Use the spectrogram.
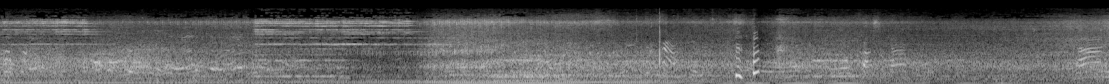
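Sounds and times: high-pitched ringing tone: 0.0 - 4.4
trucks passing on road: 0.0 - 11.0.

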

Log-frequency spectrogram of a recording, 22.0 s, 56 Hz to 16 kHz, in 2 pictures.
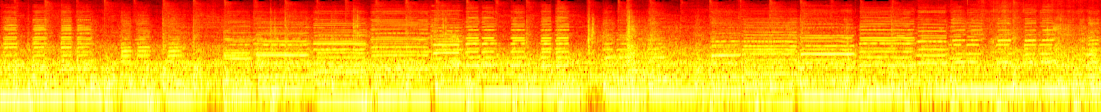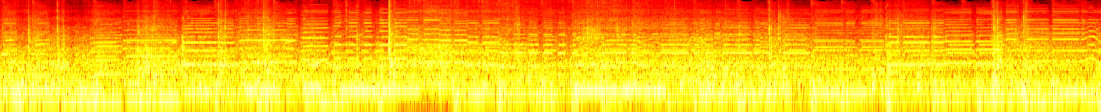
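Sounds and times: music with moving bass line: 0.0 - 22.0
skateboard clack: 0.0 - 22.0
skateboard wheels rolling: 0.0 - 22.0.

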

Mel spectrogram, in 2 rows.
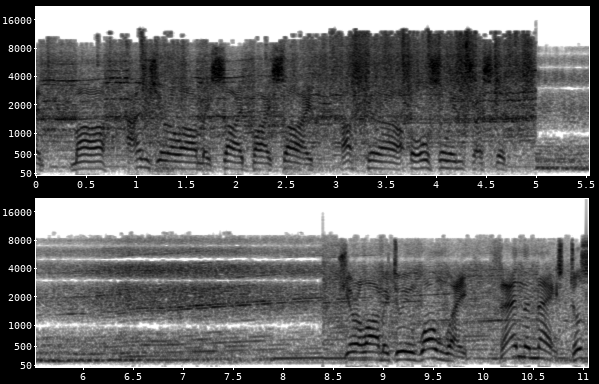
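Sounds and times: car engine at high revs: 0.0 - 11.0.

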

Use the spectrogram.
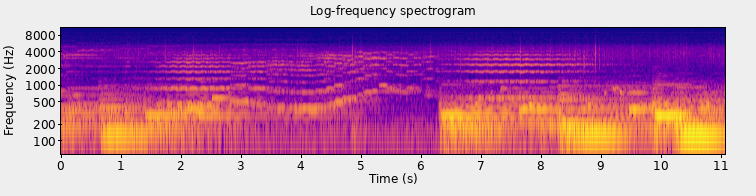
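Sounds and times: violin melody: 0.0 - 11.0.

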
